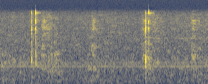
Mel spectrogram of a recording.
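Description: Faint computer mouse clicks over near silence: a quick pair about two-thirds of a second in, and another click near three seconds in.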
